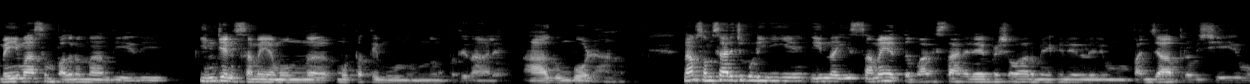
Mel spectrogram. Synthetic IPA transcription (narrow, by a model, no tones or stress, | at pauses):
mejmaːsɐmpɐðino̞nːaːnd̪ieði | ind̪jɐnsɐmɐjɐmo̞nːɨmupːɐt̪ːimuːnːɨmunːɨmupːɐt̪ːinaːlɨ | aːɣumbo̞ːɭa̰ːɳɨ̰ | naːmsɐmsaːɾit͡ɕːukːo̞ɳɖiɾikʲːiinːɐiːsɐmɐjɐt̪ːɨpaːkist̪aːnilepeʂɐʋaːrme̞ːkʰɐljɐɣɐɭilumpɐɲd͡ʑaːbrɐʋiɕjɐjilum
